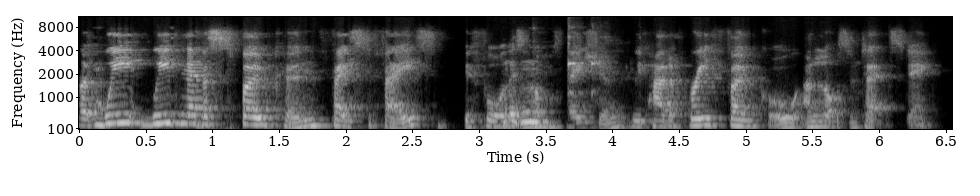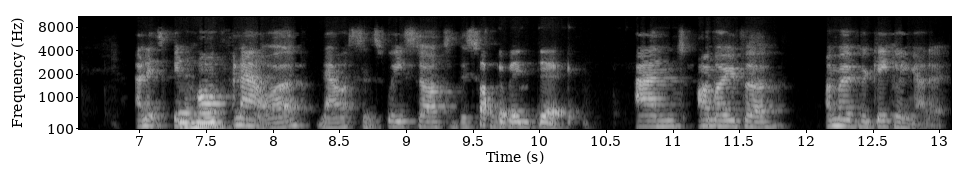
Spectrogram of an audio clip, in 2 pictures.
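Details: Involuntary vocal tics with coprolalia, swearing and blurted phrases, in a man with Tourette syndrome who also has a stammer that worsens under stress.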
